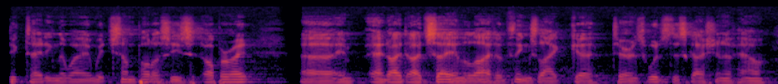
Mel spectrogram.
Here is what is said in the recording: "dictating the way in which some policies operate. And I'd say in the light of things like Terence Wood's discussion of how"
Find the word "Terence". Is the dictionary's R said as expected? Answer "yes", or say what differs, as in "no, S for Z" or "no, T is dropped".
yes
